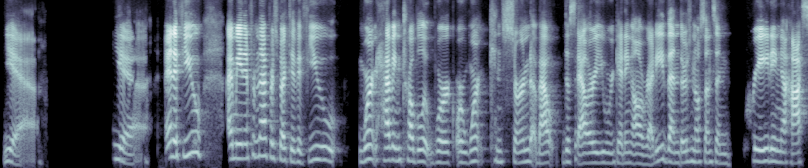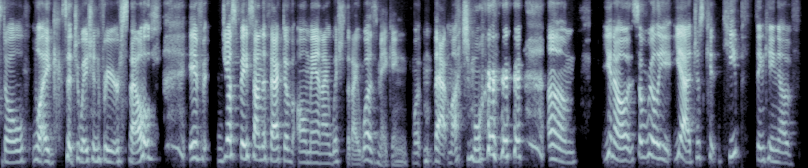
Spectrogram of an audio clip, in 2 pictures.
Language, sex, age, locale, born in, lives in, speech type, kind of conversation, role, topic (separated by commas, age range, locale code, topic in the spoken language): English, female, 35-39, en-US, United States, United States, conversation, advice, advisor, How do I talk to my manager about discovering a co-worker earns more than I do?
